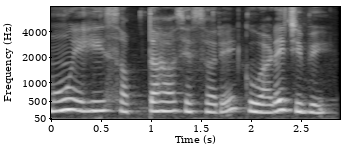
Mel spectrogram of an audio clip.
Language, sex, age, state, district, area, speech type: Odia, female, 30-45, Odisha, Kandhamal, rural, read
